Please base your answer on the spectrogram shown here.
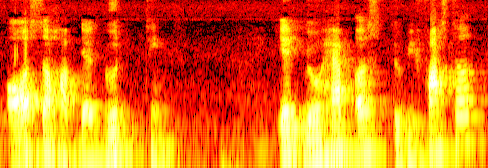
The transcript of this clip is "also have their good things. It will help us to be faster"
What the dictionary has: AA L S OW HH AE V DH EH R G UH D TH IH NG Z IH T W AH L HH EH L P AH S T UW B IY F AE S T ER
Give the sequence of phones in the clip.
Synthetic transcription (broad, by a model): AA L S OW HH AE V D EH G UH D T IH NG S IH T W AH L HH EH P AH S T UW B IY F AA S T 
